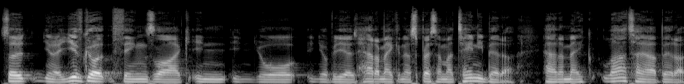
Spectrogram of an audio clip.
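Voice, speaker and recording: In an Australian accent, a man speaks at a medium pitch with fairly even intonation. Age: 20s. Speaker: podcast host. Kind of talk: casual chat. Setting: guest's apartment.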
